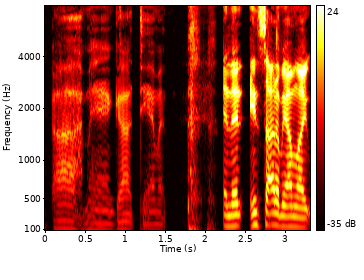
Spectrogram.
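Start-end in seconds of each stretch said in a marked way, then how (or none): 0.1-1.5 low, soft sinking mutter; mock dismay. Podcaster recalling his reaction to a serious new listener, dismayed. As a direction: let a retold curse deflate quietly.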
